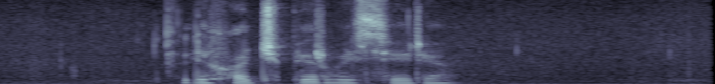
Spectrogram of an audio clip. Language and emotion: Russian, neutral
